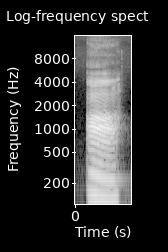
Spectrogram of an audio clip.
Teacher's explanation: पूरा मुख खुल रहा है तो यह जो है विवृत स्वर है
